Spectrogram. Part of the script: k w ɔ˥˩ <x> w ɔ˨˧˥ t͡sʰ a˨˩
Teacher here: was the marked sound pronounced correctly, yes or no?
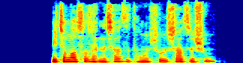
no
